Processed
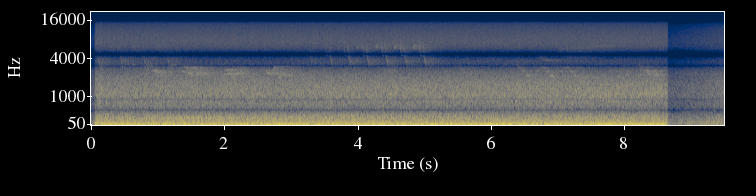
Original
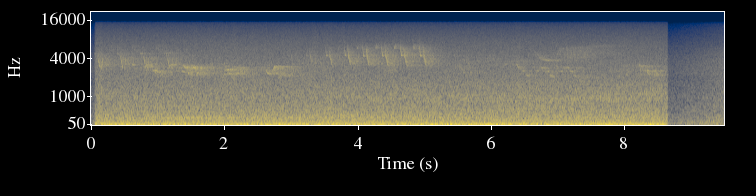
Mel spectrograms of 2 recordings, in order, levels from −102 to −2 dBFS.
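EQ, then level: Butterworth band-stop 4.7 kHz, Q 1.2; band-stop 920 Hz, Q 7.9; static phaser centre 1.3 kHz, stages 4; -3.5 dB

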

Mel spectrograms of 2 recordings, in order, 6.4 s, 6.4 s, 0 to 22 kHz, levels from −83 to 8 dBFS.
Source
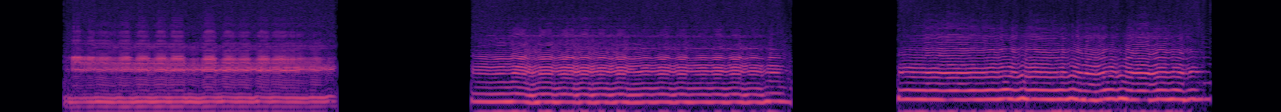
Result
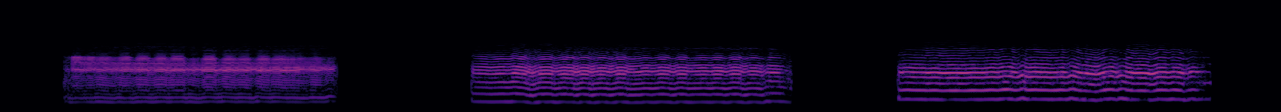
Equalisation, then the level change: ladder band-pass 1.6 kHz, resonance 20%; distance through air 200 m; +2.5 dB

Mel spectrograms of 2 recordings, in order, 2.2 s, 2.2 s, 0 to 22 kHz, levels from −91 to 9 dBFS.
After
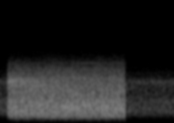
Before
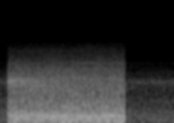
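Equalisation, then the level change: high-pass 430 Hz 24 dB/octave; low-pass 1.7 kHz 6 dB/octave; distance through air 210 m; 0.0 dB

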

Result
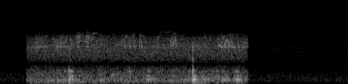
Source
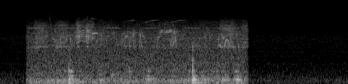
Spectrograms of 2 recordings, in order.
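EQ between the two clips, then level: high-pass 640 Hz 6 dB/octave; distance through air 440 m; static phaser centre 2.3 kHz, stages 4; +4.5 dB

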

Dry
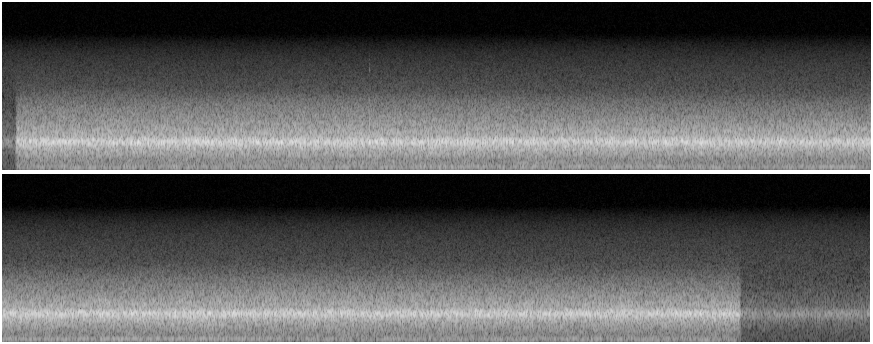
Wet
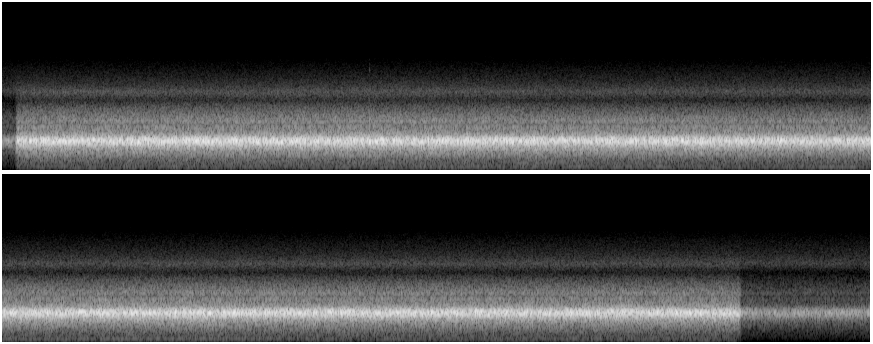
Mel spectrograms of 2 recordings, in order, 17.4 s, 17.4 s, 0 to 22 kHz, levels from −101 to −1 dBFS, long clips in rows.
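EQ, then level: vowel filter a; distance through air 100 m; band-stop 1.1 kHz, Q 5.8; +6.5 dB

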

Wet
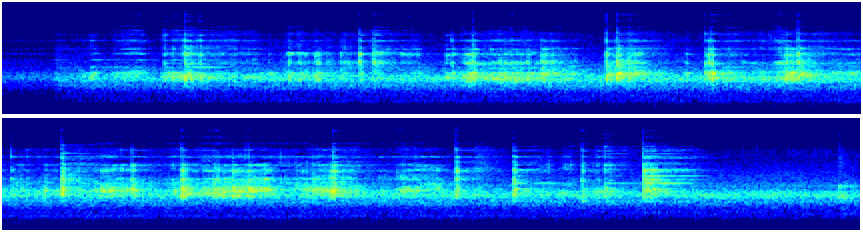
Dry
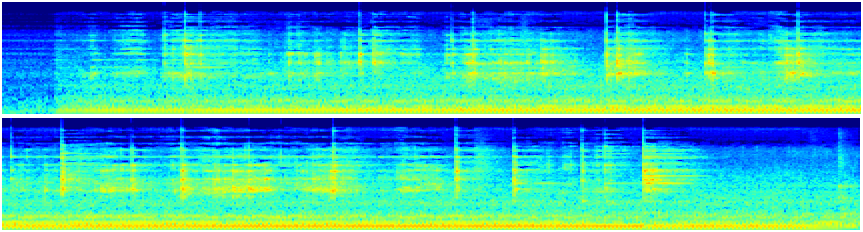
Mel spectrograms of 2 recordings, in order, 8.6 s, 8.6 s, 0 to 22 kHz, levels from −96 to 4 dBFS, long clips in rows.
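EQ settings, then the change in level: dynamic bell 4 kHz, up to +5 dB, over -44 dBFS, Q 7.7; ladder high-pass 1.3 kHz, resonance 75%; tilt EQ -3 dB/octave; -2.0 dB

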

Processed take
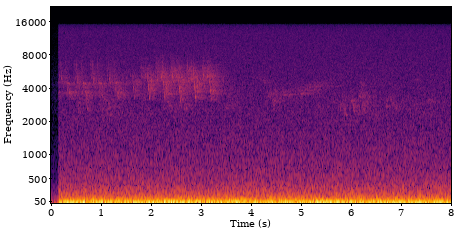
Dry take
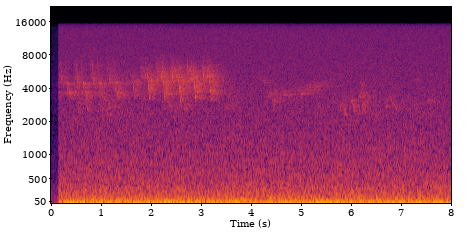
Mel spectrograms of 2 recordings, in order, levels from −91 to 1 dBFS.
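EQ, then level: bass shelf 87 Hz +12 dB; bass shelf 370 Hz +9 dB; -10.0 dB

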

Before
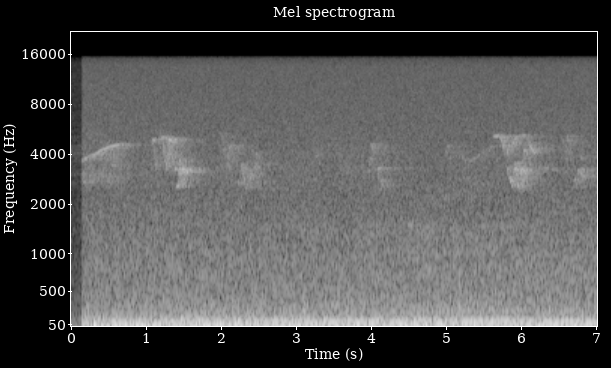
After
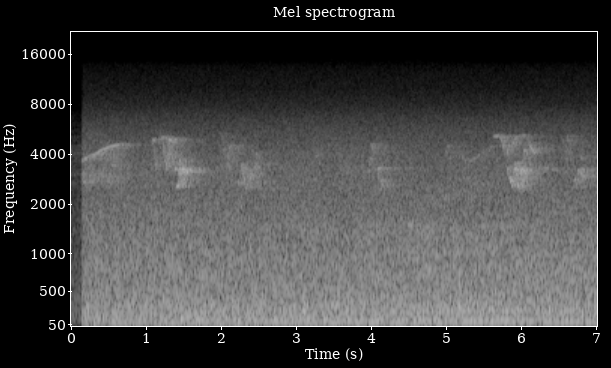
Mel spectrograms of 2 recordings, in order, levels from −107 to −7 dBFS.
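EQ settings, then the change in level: high-pass 200 Hz 12 dB/octave; low-pass 12 kHz 12 dB/octave; distance through air 240 m; 0.0 dB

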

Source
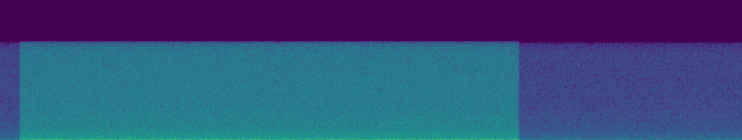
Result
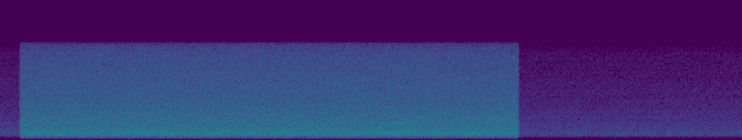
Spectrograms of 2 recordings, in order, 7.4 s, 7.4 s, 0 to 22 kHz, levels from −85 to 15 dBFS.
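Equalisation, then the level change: high-pass 870 Hz 24 dB/octave; treble shelf 7.7 kHz -10 dB; -8.5 dB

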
